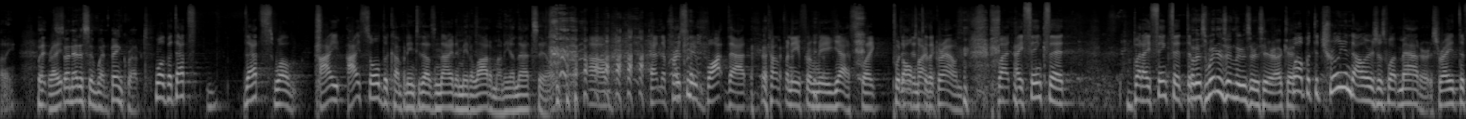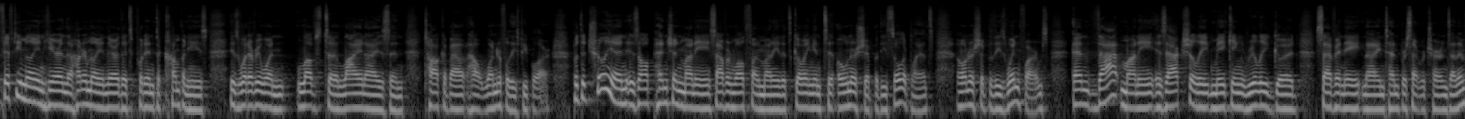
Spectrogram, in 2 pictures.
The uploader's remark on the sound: This program was recorded in front of a live audience at The Commonwealth Club of California in San Francisco on August 5, 2019.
